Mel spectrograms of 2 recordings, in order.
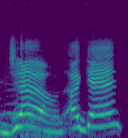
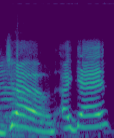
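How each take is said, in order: No difference in how they are said.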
